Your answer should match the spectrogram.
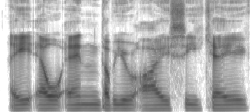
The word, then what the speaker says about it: Alnwick: They pronounce it Alnwick. The Northerners laughed at me constantly when I pronounced it Alnwick because that's how it's spelt, and I didn't hear anyone else say it yet. Yeah, the Northerners love it when you say it wrong.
